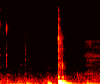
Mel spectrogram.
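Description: Short keyboard typing in an Excel spreadsheet, a few soft key taps and one sharper click, close and quiet with no talk.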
